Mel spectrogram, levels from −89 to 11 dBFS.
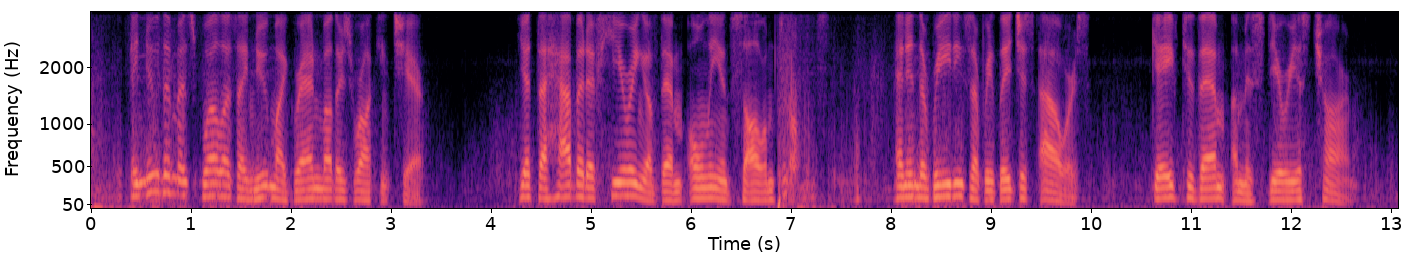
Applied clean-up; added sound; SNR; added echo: neural separator model SepFormer DNS4.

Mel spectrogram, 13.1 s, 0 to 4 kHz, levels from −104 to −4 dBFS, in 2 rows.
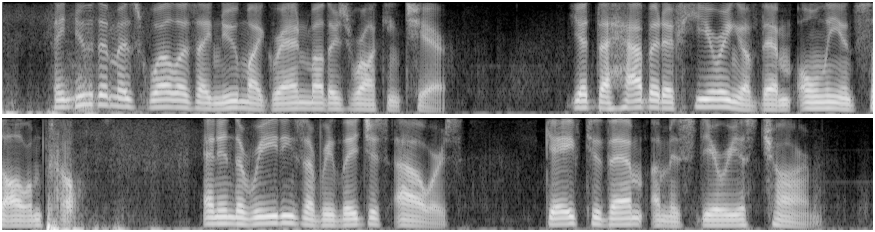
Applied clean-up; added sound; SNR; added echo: neural separator model SepFormer WHAM!.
